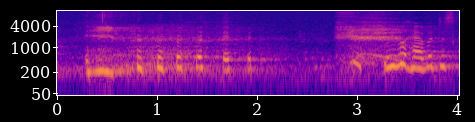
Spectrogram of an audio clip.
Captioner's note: audience laughing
